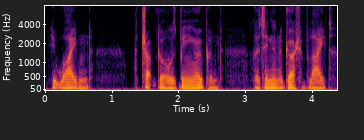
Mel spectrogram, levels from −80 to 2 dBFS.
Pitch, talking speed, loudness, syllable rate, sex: 95 Hz, 190 wpm, -19 LUFS, 6.1 syllables/s, male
